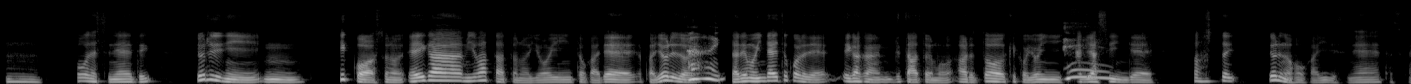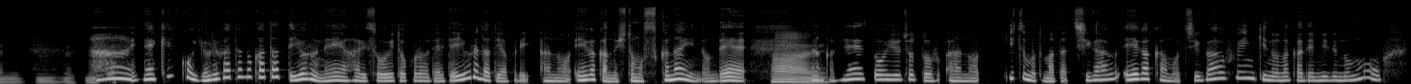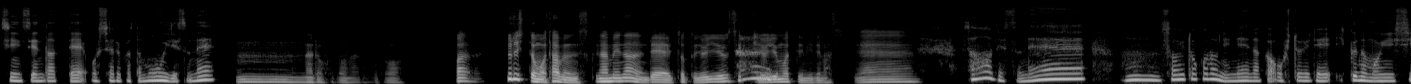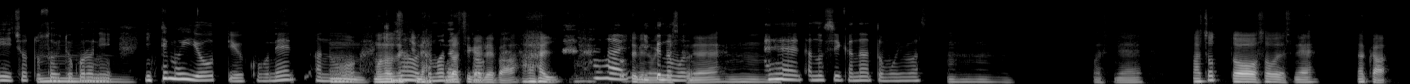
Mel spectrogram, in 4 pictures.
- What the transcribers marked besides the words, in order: other noise; laughing while speaking: "物好きな友達がいれば、はい"; giggle
- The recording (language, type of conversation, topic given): Japanese, advice, どうすれば趣味の時間をもっと確保できますか？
